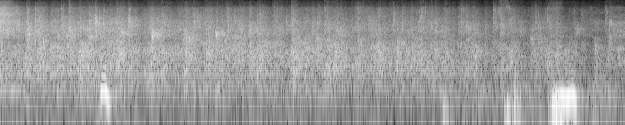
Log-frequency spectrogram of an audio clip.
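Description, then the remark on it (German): A steady, dense wash of applause welcoming a guest, many hands clapping into an even crackling hiss that holds for about six seconds, with a few duller low thumps near the end. “Willkommen. Applaus”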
